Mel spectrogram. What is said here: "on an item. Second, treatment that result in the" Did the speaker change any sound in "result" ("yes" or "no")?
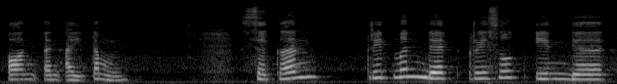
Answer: yes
